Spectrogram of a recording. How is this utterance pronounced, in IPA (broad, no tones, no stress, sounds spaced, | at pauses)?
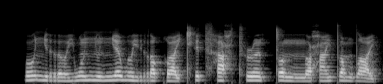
o ɲ ɪ r ɤ j w õ ɲ õ ɲ ɛ w ɤ j r ɔ qʷ a j cʰ ɪ t͡sʰ a ħ tʰ ɹ ə̃ tː ɔ nː ɔ ħ ã j t̪ o m dˤ a j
